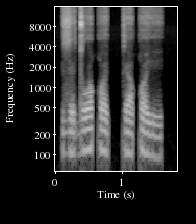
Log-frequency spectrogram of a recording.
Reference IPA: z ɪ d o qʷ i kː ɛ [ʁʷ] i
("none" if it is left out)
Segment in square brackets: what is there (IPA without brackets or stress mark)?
qʷ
